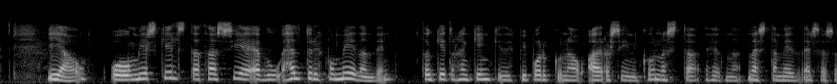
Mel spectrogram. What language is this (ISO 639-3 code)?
isl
